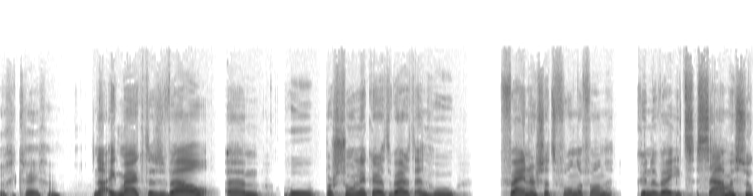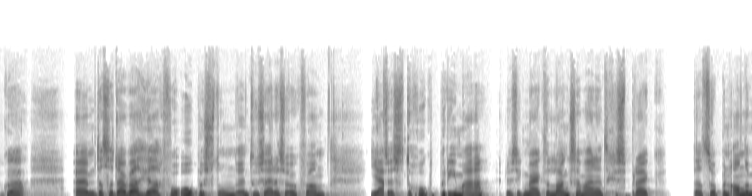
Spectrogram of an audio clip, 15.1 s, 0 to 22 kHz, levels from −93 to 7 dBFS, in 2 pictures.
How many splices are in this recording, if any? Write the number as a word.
two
